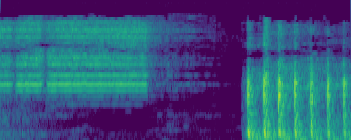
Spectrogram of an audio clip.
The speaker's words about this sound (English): Through the drawn shades of the living room, I saw the figure of a man. He didn't move when I used the doorbell.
